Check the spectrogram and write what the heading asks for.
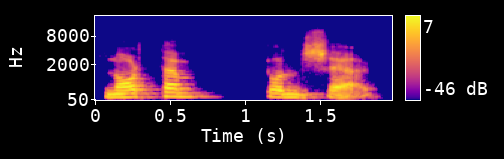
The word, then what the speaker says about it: Northamptonshire: Neil, who is medicine doctor, University Hospitals University Hospital of Northamptonshire.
